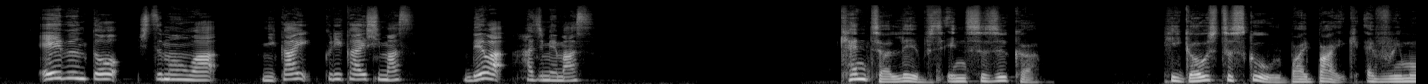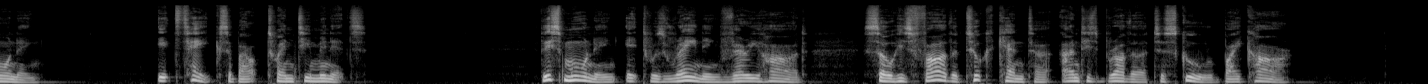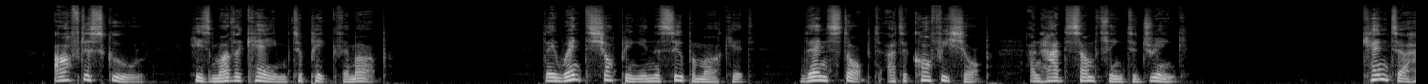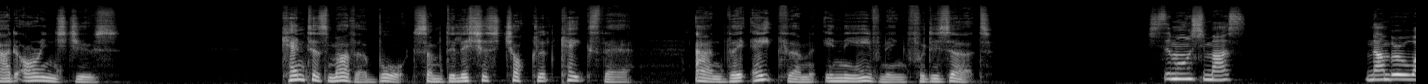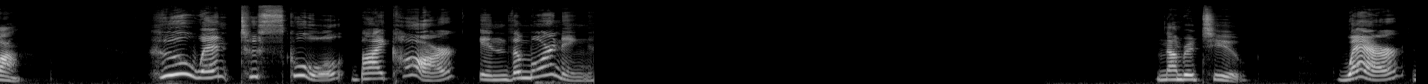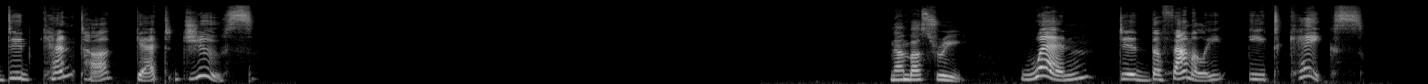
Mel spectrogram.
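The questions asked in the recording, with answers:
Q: Who went to school by car in the morning?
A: Kenta and his brother

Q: Where did Kenta get juice?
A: At a coffee shop

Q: When did the family...Eat cakes.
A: In the evening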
